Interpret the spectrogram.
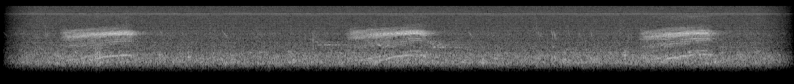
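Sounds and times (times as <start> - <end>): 
steady high hiss: 0.0 - 7.9
bird giving hissing buzzy calls: 0.6 - 1.6, 3.1 - 7.6.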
